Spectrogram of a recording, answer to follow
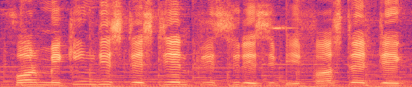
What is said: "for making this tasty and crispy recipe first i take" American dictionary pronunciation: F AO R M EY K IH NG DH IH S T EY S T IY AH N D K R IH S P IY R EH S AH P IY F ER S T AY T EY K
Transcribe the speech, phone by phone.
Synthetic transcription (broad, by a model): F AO R M EY K IH NG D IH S T EY S T IY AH N K R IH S IY R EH S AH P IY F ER S T AY T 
